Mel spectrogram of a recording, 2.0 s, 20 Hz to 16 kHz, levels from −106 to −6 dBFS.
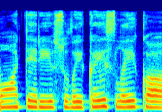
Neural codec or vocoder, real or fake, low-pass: none; real; 10.8 kHz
